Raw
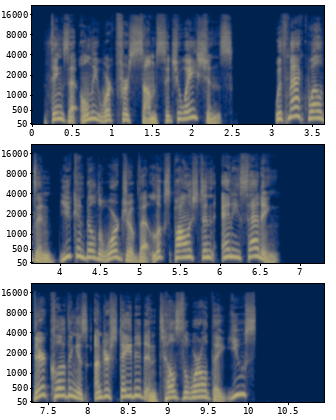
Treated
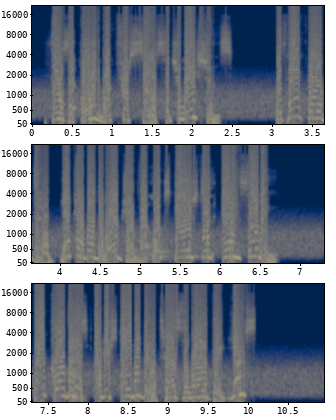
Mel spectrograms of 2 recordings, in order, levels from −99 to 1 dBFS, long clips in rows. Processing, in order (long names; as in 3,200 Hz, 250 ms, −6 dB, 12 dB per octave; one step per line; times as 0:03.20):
noise in a band 270–1,100 Hz −47 dBFS
0:04.83–0:05.78: hum removal 83.04 Hz, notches 10
wrap-around overflow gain 24.5 dB
level −3.5 dB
